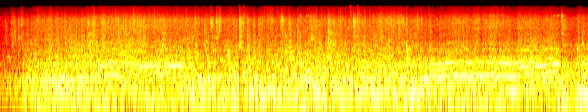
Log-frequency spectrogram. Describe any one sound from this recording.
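Stones and snow clatter against the underside of the car.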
